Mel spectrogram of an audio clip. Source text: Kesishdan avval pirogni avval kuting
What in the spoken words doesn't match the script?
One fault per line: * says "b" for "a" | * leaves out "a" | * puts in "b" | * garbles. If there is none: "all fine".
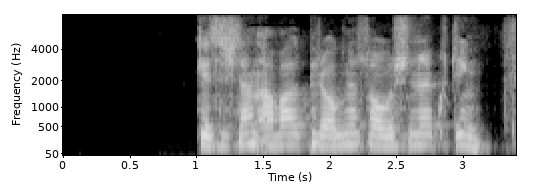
* says "sovishini" for "avval"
